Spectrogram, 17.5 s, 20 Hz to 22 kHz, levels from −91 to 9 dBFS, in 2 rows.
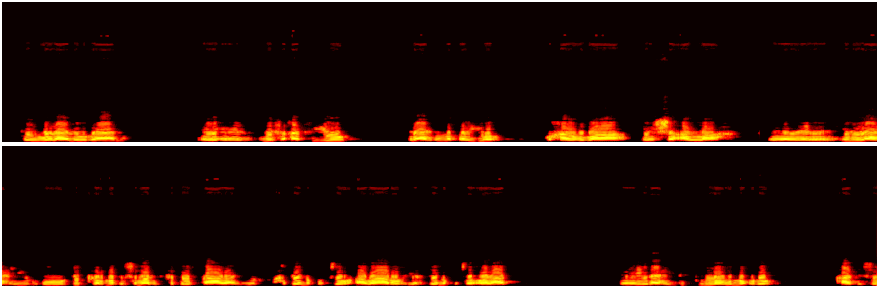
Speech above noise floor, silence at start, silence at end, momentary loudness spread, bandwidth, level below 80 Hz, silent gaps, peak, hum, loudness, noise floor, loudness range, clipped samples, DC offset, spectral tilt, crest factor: over 70 dB; 0.25 s; 0 s; 11 LU; 4 kHz; under -90 dBFS; none; -4 dBFS; none; -21 LUFS; under -90 dBFS; 3 LU; under 0.1%; under 0.1%; -2.5 dB/octave; 16 dB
